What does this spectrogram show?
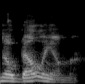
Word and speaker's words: nobelium: It's just nobelium. Okay, so it's nobelium because nobelium has Z equal to 102, and the configuration has 102 electrons, right?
